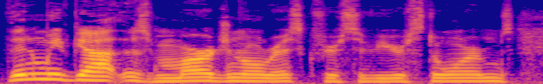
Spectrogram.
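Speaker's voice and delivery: normal talking voice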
